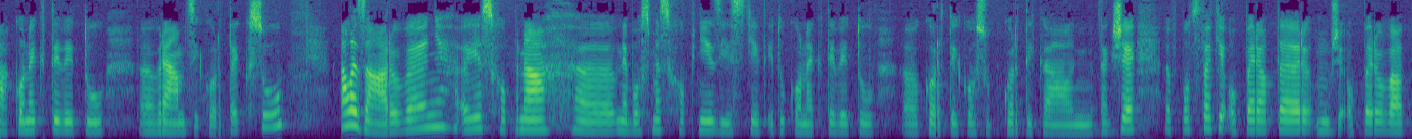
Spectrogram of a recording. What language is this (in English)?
Czech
